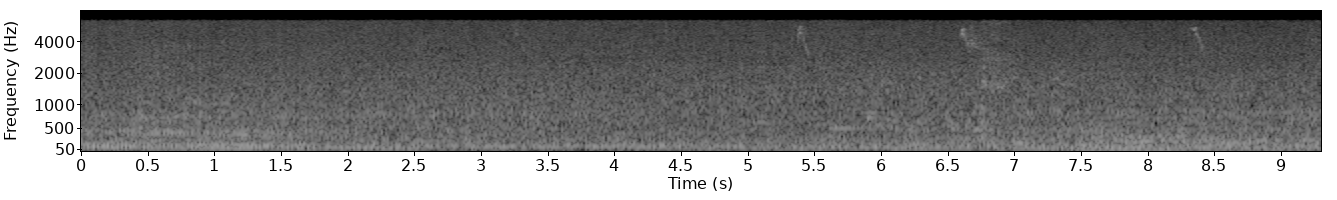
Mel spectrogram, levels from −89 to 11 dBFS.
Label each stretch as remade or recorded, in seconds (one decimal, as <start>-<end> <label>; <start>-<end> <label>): 0.0-1.1 recorded; 1.1-1.9 remade; 1.9-9.3 recorded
